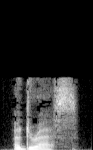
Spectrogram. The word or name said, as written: address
